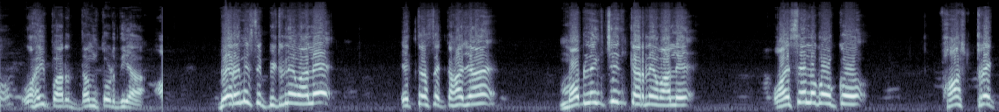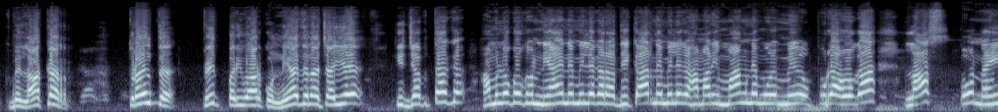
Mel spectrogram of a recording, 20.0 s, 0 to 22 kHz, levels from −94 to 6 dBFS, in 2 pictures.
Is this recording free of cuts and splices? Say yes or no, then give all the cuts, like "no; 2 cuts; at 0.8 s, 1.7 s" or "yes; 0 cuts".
no; 2 cuts; at 1.5 s, 13.8 s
